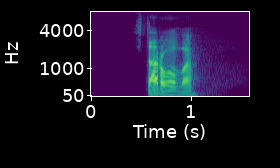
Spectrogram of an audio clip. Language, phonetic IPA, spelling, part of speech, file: Russian, [ftɐˈrovə], второго, noun, Ru-второго.ogg
- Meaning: genitive singular of второ́е (vtoróje)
